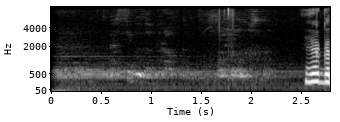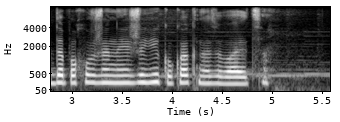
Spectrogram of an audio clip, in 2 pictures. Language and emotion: Russian, neutral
